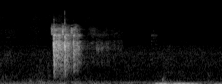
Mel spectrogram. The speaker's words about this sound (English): I like how you hear the penny dropping.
